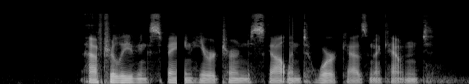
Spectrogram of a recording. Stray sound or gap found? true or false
true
